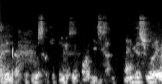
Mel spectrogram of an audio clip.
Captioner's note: speaking faintly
